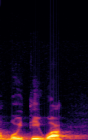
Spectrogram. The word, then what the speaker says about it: Wojtyła: Así se pronuncia Wojtyła, que posteriormente fue, obviamente, su santidad San Juan Pablo II.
